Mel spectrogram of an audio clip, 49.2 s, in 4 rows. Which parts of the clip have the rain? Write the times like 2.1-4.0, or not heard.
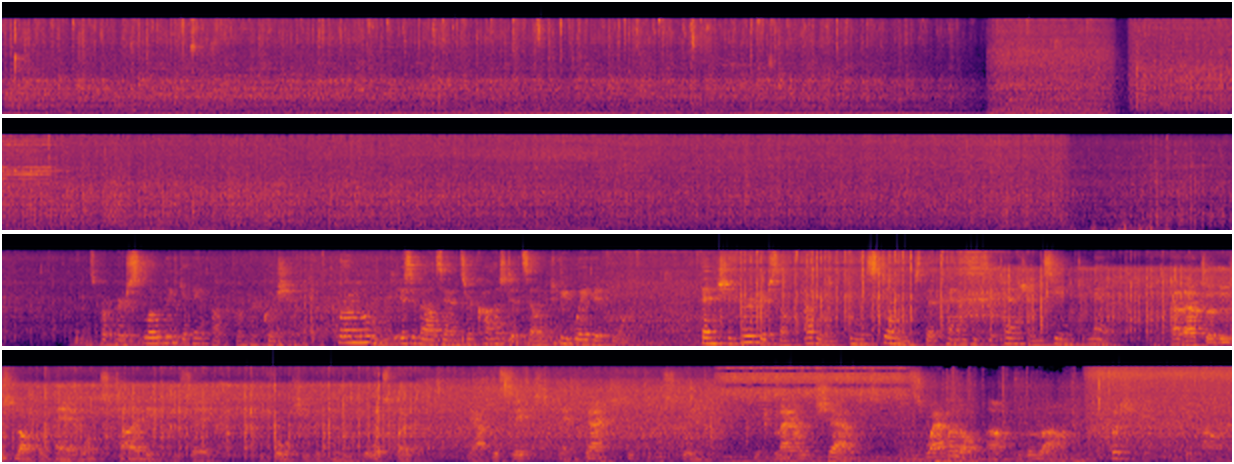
0.0-49.1.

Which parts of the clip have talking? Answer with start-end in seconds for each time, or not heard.
25.4-30.9, 31.6-49.1.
